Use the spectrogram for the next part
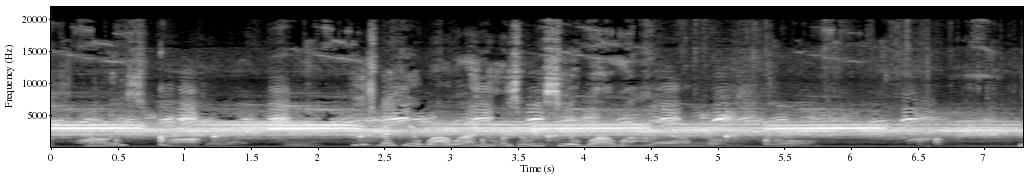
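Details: Frogs at a dam near Drake, calling after steady rain ended days of silence; many overlapping calls that dip and rise in pitch, about four a second, over a continuous high trilling background.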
